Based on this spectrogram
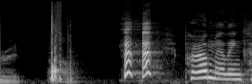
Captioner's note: laughs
